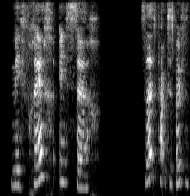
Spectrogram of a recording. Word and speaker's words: sœur: E that are attached, this is how you pronounce it. So my sister is ma sœur. Ma sœur. Ma sœur.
